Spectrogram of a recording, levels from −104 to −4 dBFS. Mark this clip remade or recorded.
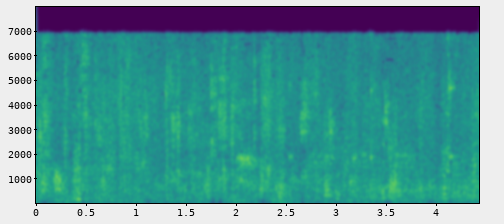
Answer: recorded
